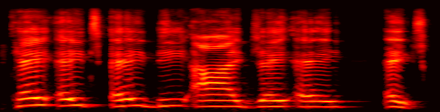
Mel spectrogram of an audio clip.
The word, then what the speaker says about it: Khadijah: name i don't want to mess that up k h a d i j a h please pronounce that for me so i don't mess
